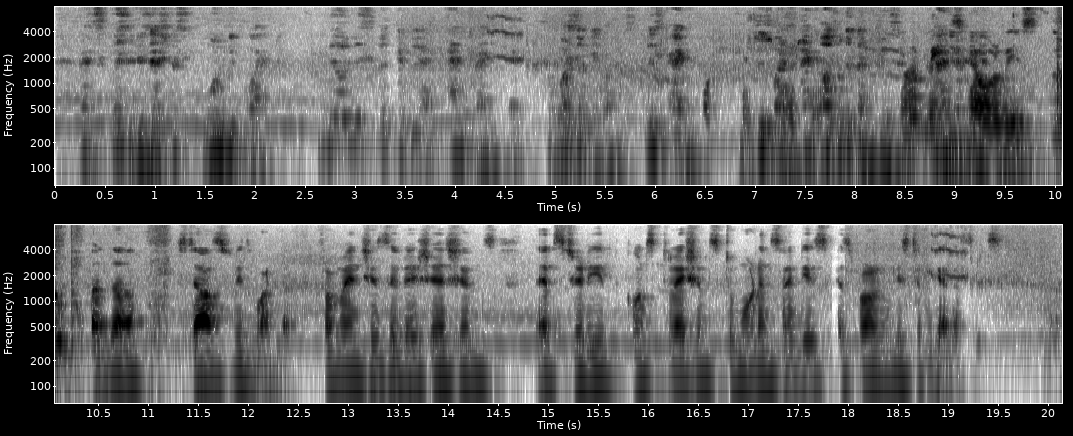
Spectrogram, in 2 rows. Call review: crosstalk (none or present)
present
